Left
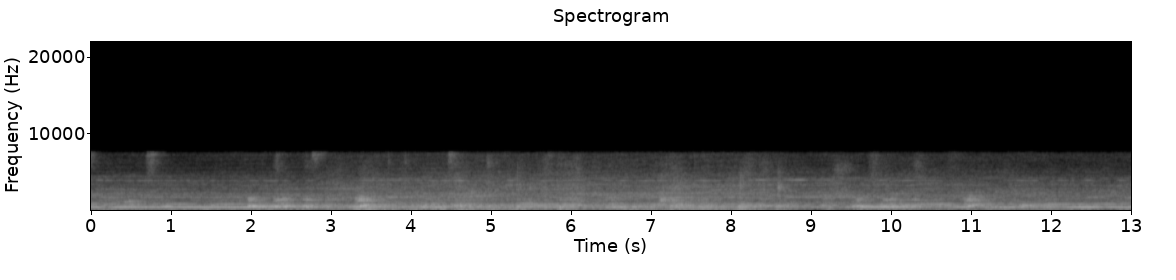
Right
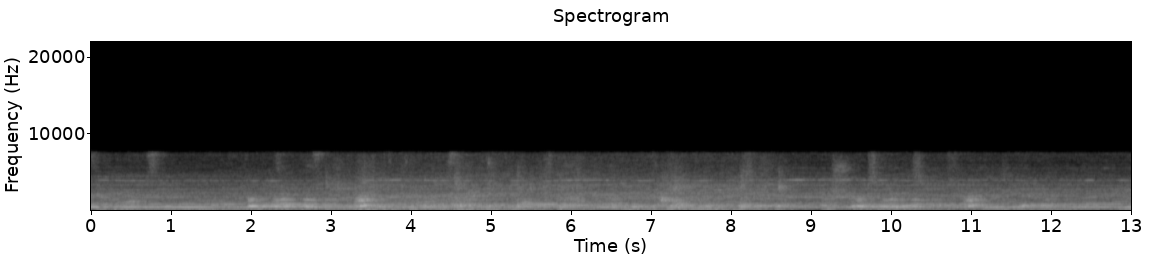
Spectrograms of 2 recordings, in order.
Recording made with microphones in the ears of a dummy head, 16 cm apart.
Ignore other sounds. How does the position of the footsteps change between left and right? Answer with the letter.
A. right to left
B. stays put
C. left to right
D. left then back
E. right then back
A.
